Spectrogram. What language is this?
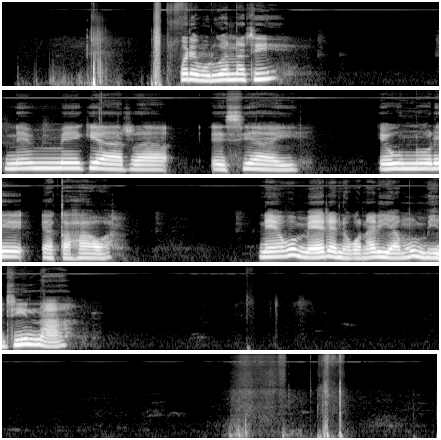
Masai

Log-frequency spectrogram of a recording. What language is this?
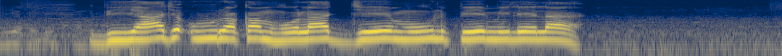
Bhojpuri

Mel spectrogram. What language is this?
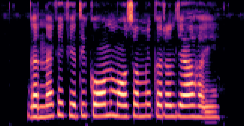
Magahi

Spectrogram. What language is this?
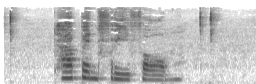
Thai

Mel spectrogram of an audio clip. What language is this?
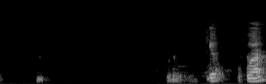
Assamese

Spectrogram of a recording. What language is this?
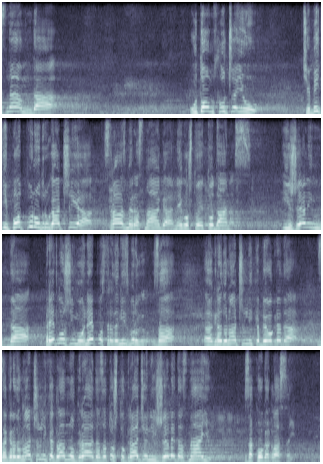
Serbian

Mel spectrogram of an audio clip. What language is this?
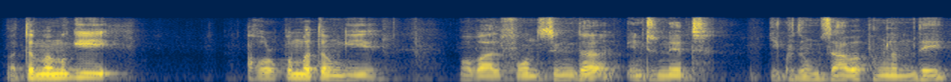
Manipuri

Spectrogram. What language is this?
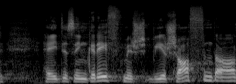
Swiss German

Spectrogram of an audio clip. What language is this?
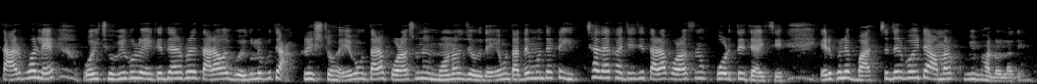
Bangla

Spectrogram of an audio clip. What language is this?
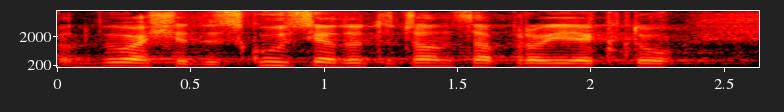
Polish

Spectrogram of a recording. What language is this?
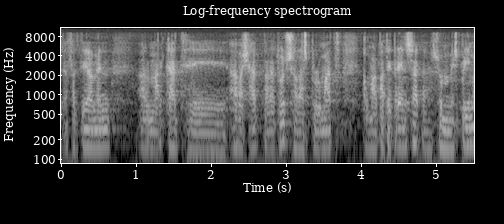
Catalan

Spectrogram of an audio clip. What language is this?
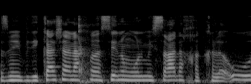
Hebrew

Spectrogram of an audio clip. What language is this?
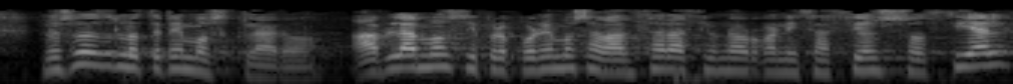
Spanish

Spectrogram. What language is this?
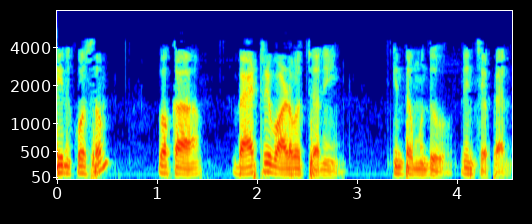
Telugu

